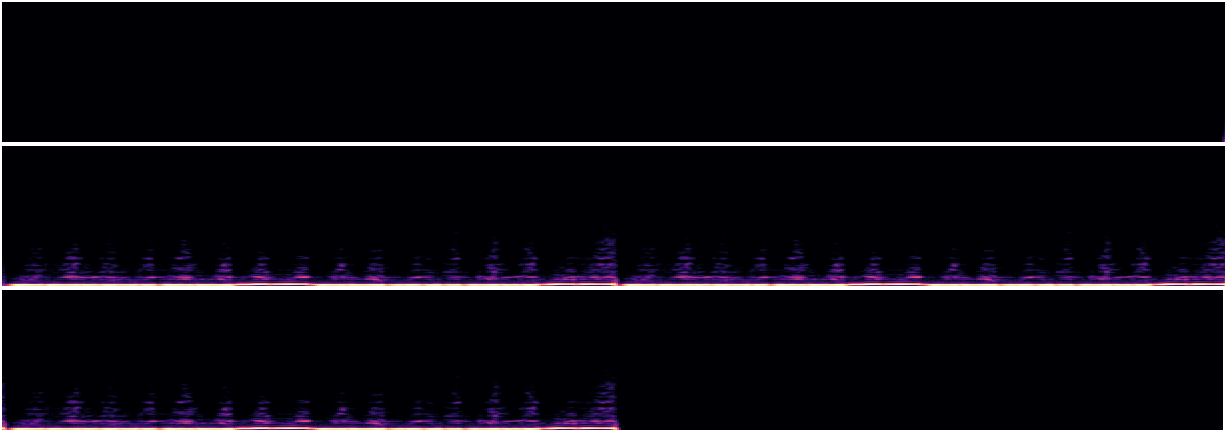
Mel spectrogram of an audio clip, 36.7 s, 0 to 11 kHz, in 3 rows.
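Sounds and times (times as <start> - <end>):
A minor bass melody loop at 157 BPM: 12.2 - 30.6.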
